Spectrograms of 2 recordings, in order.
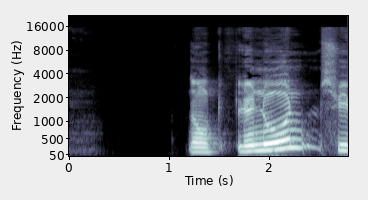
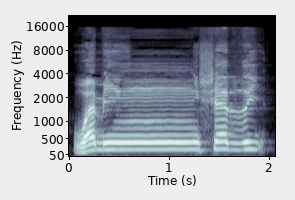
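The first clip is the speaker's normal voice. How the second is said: slow chanted "Min sharri" with a long held min; Quran recitation; 3 semitones higher, much slower than usual. Shown as a demonstration. Teacher chanting verse slowly for students. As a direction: intone it like tajwid recitation. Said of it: "Et là".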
